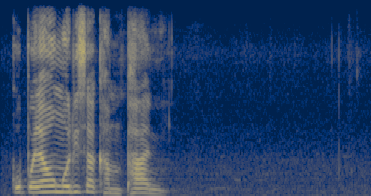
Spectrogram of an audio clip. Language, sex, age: Southern Sotho, male, 20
